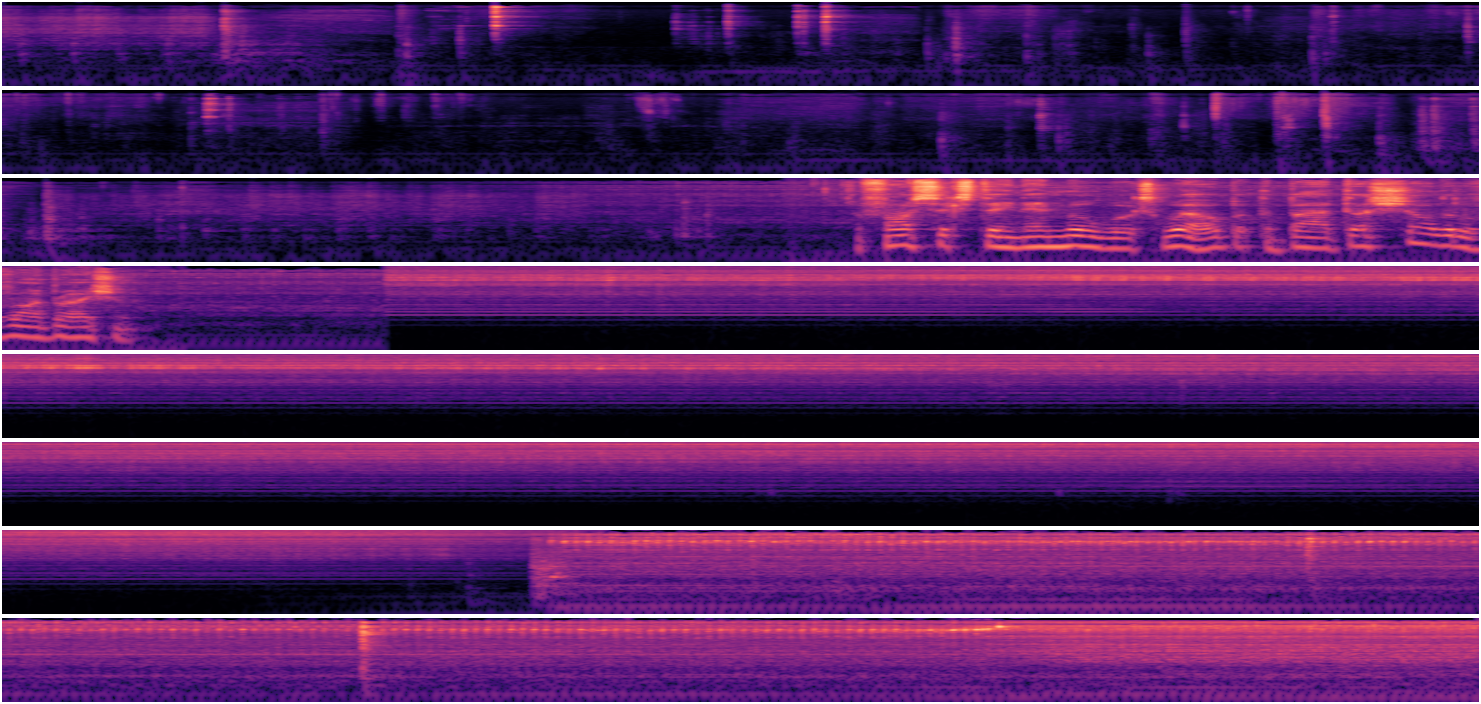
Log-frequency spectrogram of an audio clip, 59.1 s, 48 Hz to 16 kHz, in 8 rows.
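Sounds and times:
milling machine cutting steel: 0:15.6 - 0:59.0.

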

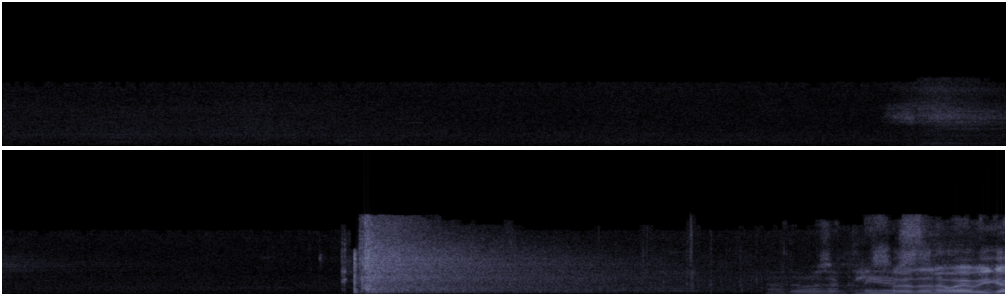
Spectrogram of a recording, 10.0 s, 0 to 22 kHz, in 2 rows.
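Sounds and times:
starting gun crack with echo: 0:06.7 - 0:08.8.

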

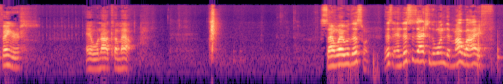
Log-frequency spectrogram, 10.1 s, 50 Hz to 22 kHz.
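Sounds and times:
pistol drawn from holster snap: 0:04.2 - 0:04.5.

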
